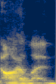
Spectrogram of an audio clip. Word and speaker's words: Ireland: And the people from Northern Ireland, they are British, but they are not English.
